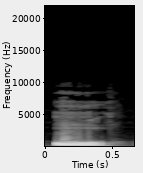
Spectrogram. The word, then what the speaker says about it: au: Okay, so a plus le will become o, like that. You write it au, you pronounce it o.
